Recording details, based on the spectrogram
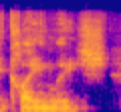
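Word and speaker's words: Clynelish: about just to clarify I know that I pronounced claim leash a bit fast and I see clearly some things and but you know if you see clean leash but I think most people would say clean leash I see cleanly sure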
